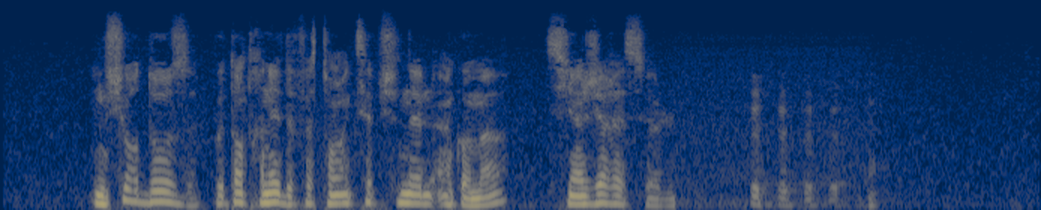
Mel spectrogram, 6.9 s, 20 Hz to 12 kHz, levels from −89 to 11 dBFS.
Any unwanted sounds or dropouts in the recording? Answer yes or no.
yes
